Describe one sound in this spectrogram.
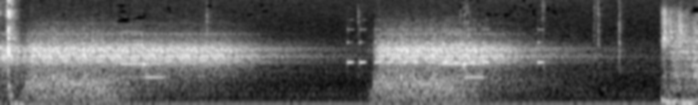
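A robot's jet thrusters roar in loud hissing bursts.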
